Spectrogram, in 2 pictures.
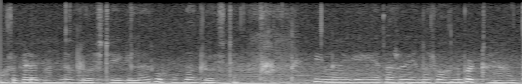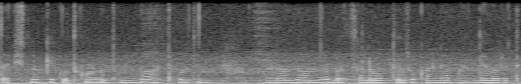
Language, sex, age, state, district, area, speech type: Kannada, female, 30-45, Karnataka, Hassan, rural, spontaneous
